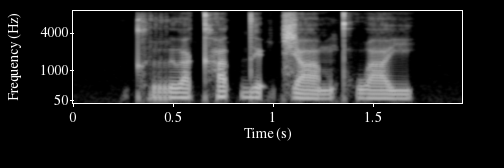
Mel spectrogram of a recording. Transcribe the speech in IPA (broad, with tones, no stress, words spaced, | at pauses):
kʰrɯ˧a̯ kʰa˥˩t̚de˦˥ʔ t͡ɕaː˩˦mkʰwa˧j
